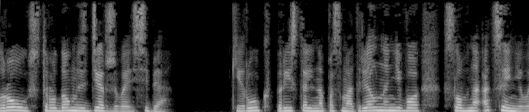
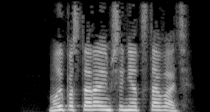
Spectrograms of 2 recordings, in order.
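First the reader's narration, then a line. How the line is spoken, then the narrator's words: Younger brother barking. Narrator (Russian): ответил младший брат и гаркнул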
